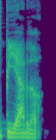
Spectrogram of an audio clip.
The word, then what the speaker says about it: Bilardo: And Bilardo, it's Bilardo. Hey, Bilardo.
